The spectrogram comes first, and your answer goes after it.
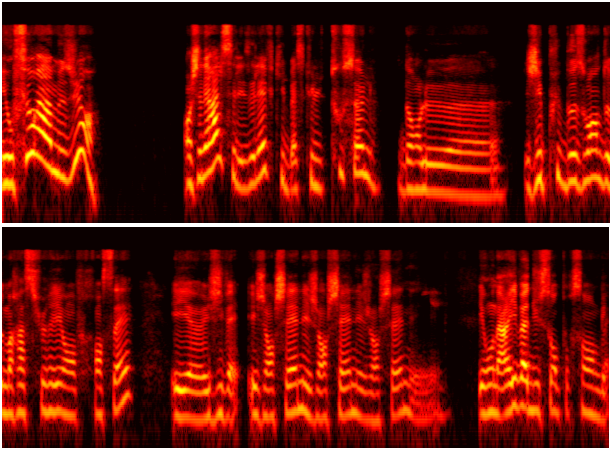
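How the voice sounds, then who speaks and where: A plain, everyday voice moves at a moderate pace with ordinary pitch variation. The recording is dry and close with no echo, against a quiet background. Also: woman. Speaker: English teacher. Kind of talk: podcast interview.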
